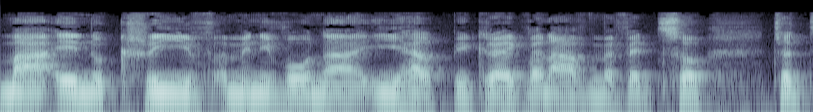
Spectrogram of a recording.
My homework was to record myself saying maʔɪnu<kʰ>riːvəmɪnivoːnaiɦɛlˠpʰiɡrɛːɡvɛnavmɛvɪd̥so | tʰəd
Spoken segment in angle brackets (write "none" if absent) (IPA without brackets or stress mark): kʰ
